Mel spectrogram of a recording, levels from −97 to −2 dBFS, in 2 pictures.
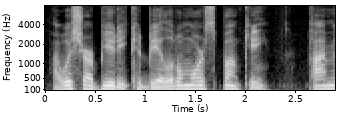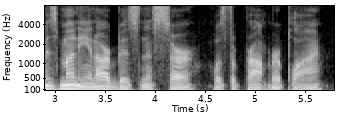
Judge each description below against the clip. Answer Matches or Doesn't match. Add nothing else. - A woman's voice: Doesn't match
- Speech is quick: Matches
